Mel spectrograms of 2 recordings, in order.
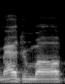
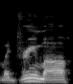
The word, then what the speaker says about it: Madrimov: Bud Crawford versus Israel I heard them pronounce it two different ways uh Shawn por was calling madof and uh Todd grin was calling Madre off but I'm just gonna say madof it went to distance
